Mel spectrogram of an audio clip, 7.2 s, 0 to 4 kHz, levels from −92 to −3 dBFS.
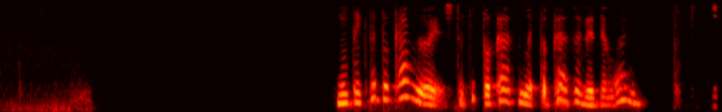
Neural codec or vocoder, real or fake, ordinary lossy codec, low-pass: codec, 24 kHz, 0.9 kbps, WavTokenizer, medium music audio release; fake; none; 3.6 kHz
